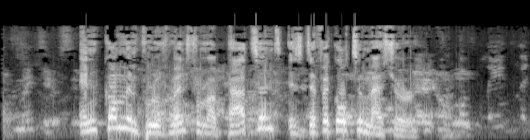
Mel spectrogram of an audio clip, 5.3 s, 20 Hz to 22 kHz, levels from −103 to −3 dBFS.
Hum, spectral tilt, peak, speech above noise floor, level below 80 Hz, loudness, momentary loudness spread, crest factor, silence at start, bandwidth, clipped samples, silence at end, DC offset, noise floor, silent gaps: none; -3.5 dB/octave; 0 dBFS; 25 dB; -44 dBFS; -12 LUFS; 20 LU; 14 dB; 0.05 s; 11.5 kHz; under 0.1%; 0.05 s; under 0.1%; -38 dBFS; none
